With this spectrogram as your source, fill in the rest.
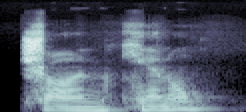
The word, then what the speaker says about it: Cannell: Sean Cannell, rhymes with channel.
